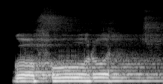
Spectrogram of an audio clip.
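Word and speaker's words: غفور: Gofurun.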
